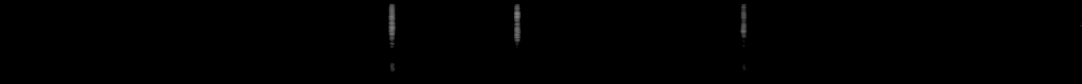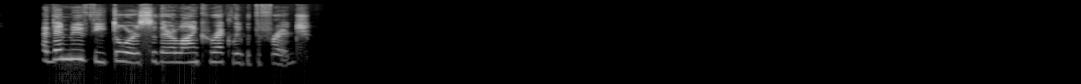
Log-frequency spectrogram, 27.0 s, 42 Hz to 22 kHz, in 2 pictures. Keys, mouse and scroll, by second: 0.0-2.1 typing, 0.1 click, 0.8 shift+click, 1.4 click, 2.0 click, 2.7 click, 2.8 shift+middle click, 3.1 click, 3.2-4.8 typing, 3.6 click, 4.6 click, 5.3 Tab, 5.3 middle click, 5.6 right click, 5.6 click, 5.9 Tab, 6.1-7.1 typing, 7.5 click, 7.6 scroll down 1, 7.7 middle click, 7.8 Tab, 8.0 click, 9.1 KP_Decimal, 9.2 KP_5, 9.7 click, 9.8 Tab, 9.9 2, 10.0 alt+a, 10.1 middle click, 10.7 ctrl+b, 10.8 click, 10.9 ctrl+z, 11.0 ctrl+b, 11.6 click, 11.9-13.5 typing, 12.3 click, 12.5 Tab, 12.8 click, 13.2 Return, 16.5 scroll up 1, 18.4 shift+middle click, 22.0 ctrl+click, 22.7 ctrl+click, 23.3 ctrl+click, 24.6 ctrl+g, 24.8 y.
